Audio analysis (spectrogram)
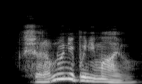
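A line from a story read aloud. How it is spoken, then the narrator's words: Muttering. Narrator (Russian): пробормотал охранник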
